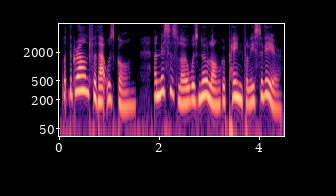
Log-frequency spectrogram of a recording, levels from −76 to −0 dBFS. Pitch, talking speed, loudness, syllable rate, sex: 210 Hz, 200 wpm, -15 LUFS, 4.9 syllables/s, female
